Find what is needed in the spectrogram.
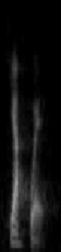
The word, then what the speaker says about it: Yahweh: And it seems from the people who speak Hebrew naturally, normally, who know how these things work, that that's how the word should be pronounced. Yahweh.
